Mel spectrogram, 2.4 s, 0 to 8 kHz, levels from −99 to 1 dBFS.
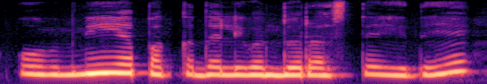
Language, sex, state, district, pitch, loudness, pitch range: Kannada, female, Karnataka, Bidar, 235 Hz, -13 LUFS, 225-260 Hz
